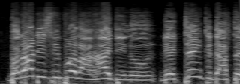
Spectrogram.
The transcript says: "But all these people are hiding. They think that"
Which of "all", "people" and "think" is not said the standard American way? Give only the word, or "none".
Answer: think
